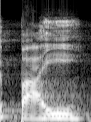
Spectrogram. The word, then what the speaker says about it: pie: Last में रहेगा तो आई का उच्चारण, जैसे डाई, लाई, पाई, टाई।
